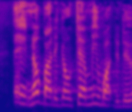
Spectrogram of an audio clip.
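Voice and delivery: put-on South Carolina accent. Voicing someone in the store acting like the boss: South Carolina lingo. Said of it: "I'm talking in South Carolina lingo here".

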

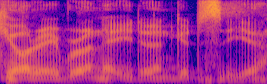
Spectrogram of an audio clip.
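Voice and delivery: very low, cool, hard tough-guy voice. Greeting everyone at the start, cool tough guy voice. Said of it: "It's my cool, tough guy voice".

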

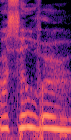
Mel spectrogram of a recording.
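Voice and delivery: put-on ghost-like, old-sounding voice. Playing an elder in a scene, speak in a ghostly voice. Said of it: "Why do you sound like a ghost?".

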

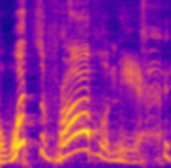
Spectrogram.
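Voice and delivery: put-on confrontational outburst. Retelling confronting store staff: retelling a loud outburst. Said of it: "I just got really loud and I go".

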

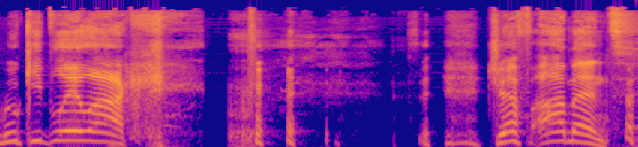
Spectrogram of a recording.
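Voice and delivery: very high, loud, top-of-the-lungs shouting. Describing kids who run around yelling famous people's names: imitating shouting at top of lungs. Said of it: "They're just shouting at the top of their lungs".

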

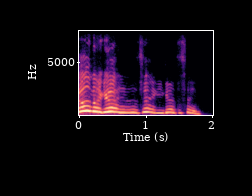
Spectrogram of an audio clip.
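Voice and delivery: play-acted very high, weepy, tearful, overjoyed gushing. Acting out how a girlfriend would react to the gift: imitating someone crying. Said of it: "She's gonna cry a lot and be like".

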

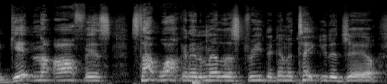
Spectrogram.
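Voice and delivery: play-acted shrieking, very high-pitched and upset. Retelling how his upset wife screamed at him on the phone: imitating someone screaming. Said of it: "She was on the phone screaming at me".

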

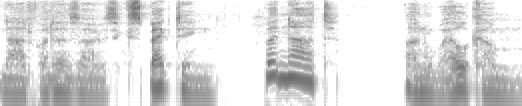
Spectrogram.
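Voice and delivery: deep, swooping put-on dragon voice. Coming around the corner of the cavern, the party hears a voice, deep booming voice. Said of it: "you just hear the deep booming voice say".

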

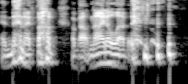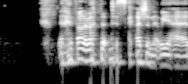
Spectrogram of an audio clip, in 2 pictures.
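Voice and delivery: words broken by bursts of laughter. Telling the listener a past discussion came to mind, laughing while speaking. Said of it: "Why are you laughing?".

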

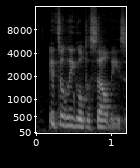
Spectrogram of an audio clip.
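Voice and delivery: put-on solemn, no-nonsense, super serious tone. Retelling a friend's warning about selling ammo cans: imitating Tom sounding super serious. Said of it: "he sounds really serious".

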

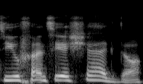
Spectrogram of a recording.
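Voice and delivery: exaggerated put-on British accent, laid on thick. Retelling what a woman with a British accent said to him, in a British accent. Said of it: "she has to say it in her British accent".

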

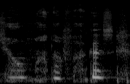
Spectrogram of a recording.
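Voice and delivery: put-on hushed, furious whispered cursing. Retelling how the kid in the er yelled at them: imitating someone yelling angrily. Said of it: "he's yelling at us. He's mad at us".

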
